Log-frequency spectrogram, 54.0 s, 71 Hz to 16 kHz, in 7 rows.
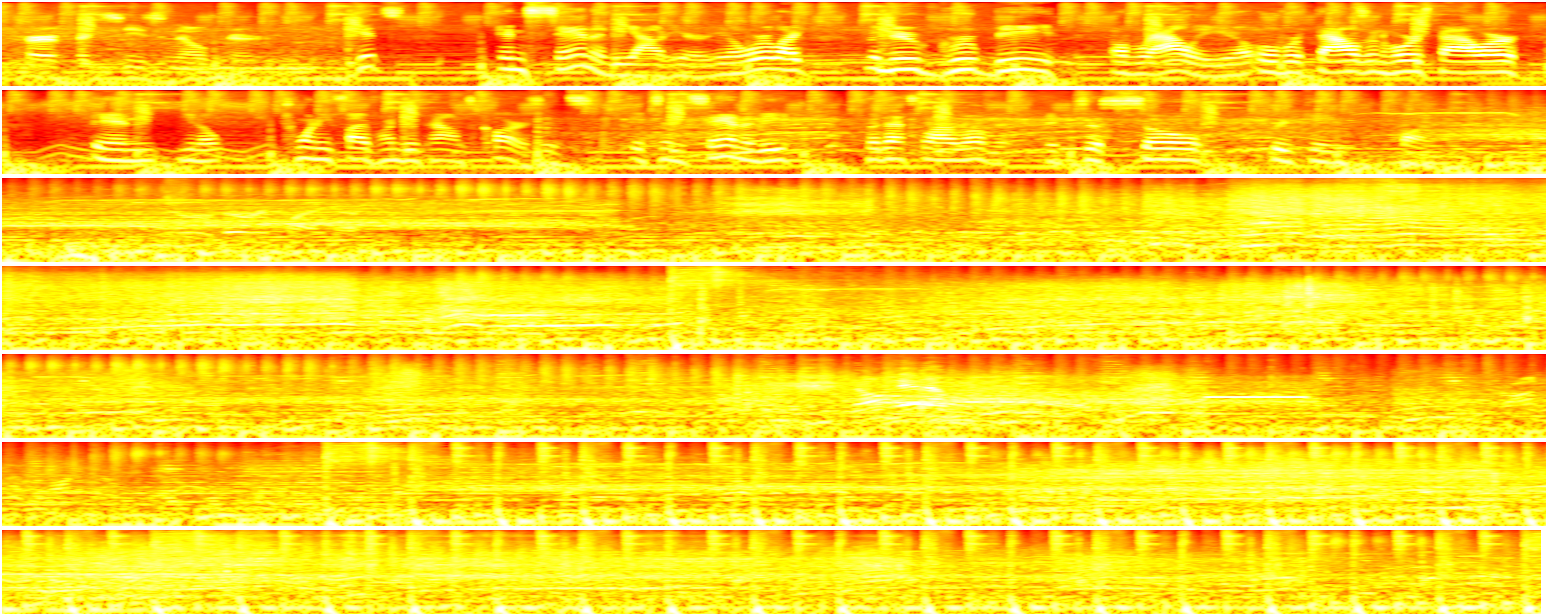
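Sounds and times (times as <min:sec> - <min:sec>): background music with steady beat: 0:00.0 - 0:54.0
car engines revving: 0:00.0 - 0:54.0.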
